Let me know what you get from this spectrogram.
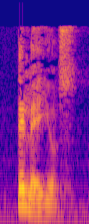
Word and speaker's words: teleios: Y la palabra que se usa aquí en el griego para madurez es teleios. Teleios. Se escribe T-E-L-E-I-O-S.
